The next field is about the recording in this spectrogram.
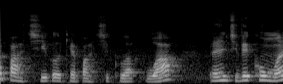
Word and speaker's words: wa: Wa tsuri o shimasu. Muito cuidado com esse wa, porque aqui ele é escrito ha, mas é pronunciado wa.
